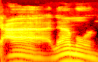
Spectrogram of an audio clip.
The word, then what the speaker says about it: عَالَم: عَالَمٌ. This one we must make sure to pronounce it properly. وَكُلُّ مَا سِوَى اللَّهِ عَالَمٌ. We pronounce the lam here with a fatha.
